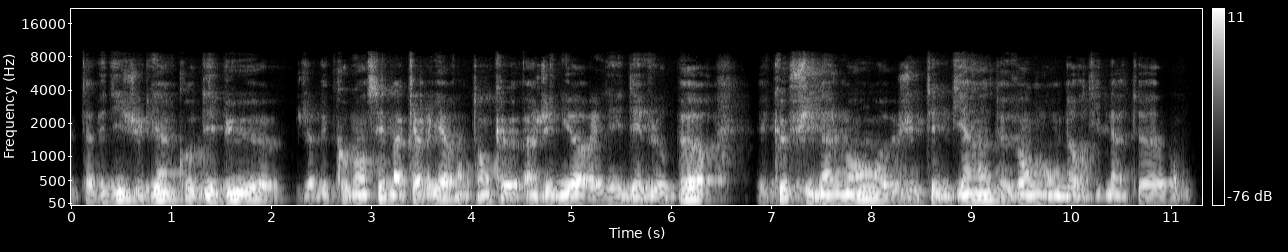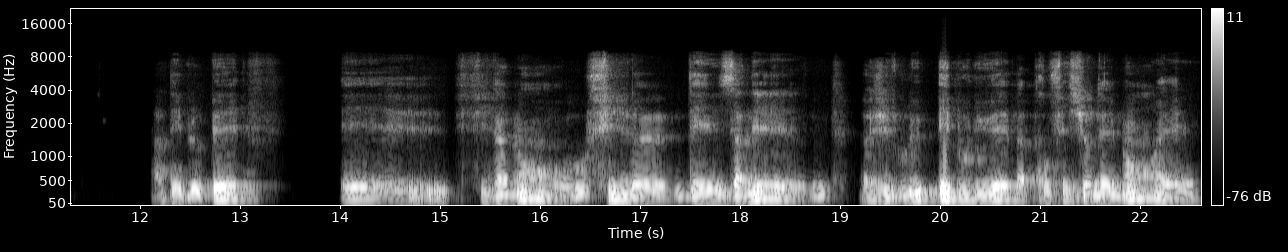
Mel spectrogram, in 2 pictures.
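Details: Stuttering in an adult French-speaking man who stutters.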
